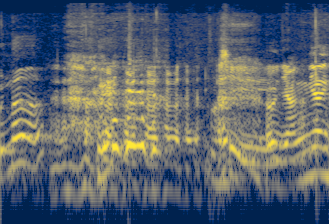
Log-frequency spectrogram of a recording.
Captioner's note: laughing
